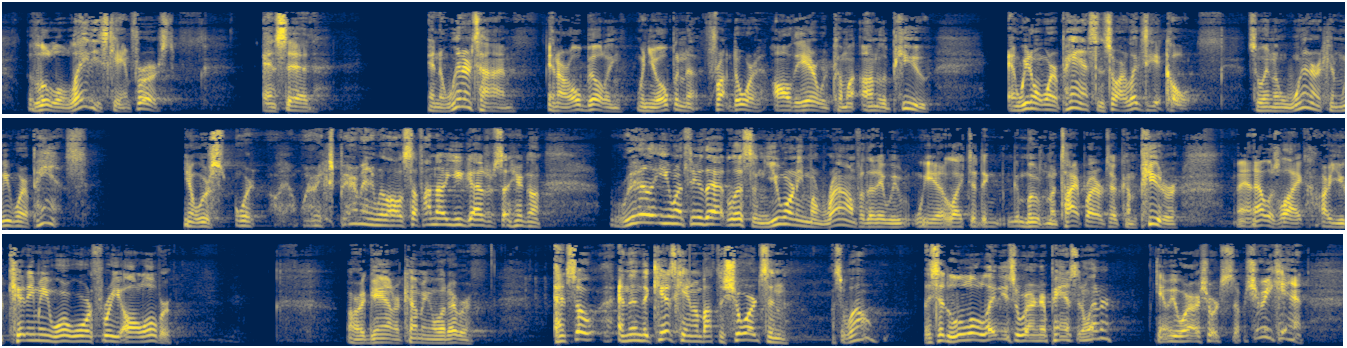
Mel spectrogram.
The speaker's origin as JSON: {"language": "English", "region": "Ohio", "country": "United States", "said": "He's from New York City and I'm from Ohio."}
